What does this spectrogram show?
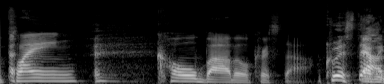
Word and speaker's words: Cristal: Cristal, not the expensive shit, not the expensive stuff. Right. Yeah. Am I pronouncing it right? No, you're saying it right. Yeah. Cristal, the real shit.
